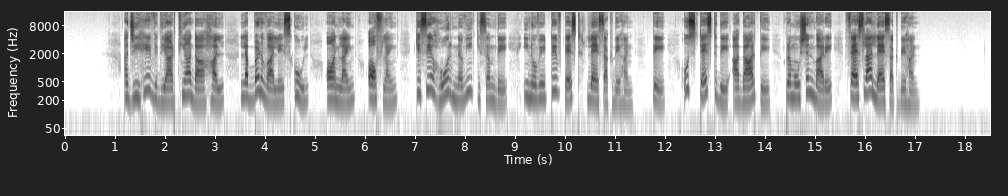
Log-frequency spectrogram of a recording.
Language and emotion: Punjabi, neutral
